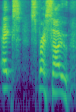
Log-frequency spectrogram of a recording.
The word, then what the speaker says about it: espresso: It's Espresso Martini time, and for all you haters, espresso. We all know espresso is spelt with an X and not an S, so espresso.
